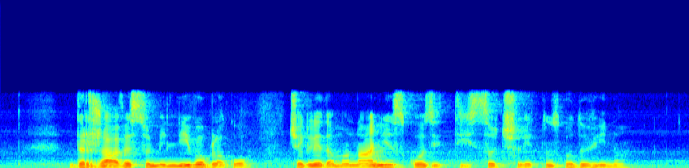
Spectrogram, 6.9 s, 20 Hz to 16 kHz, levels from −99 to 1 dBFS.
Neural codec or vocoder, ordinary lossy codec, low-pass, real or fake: none; none; 7.2 kHz; real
